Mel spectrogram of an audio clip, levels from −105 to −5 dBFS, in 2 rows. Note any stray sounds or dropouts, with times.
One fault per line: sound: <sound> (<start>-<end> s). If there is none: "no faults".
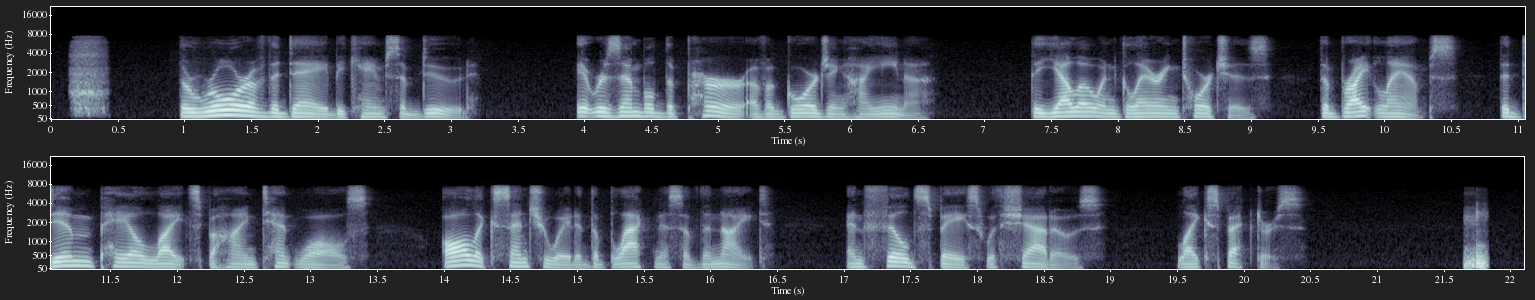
sound: sniff (0.1-0.5 s)
sound: laugh (21.6-21.8 s)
